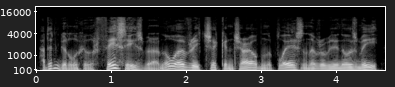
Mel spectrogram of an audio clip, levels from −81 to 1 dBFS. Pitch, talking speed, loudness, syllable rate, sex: 105 Hz, 285 wpm, -18 LUFS, 6.7 syllables/s, male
